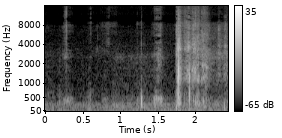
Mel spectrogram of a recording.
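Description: Sticker sheets and stickers being handled: mostly quiet, a small tick partway through, then a sharp, crisp crackle of a sticker sheet near the end, trailing into a brief rustle.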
